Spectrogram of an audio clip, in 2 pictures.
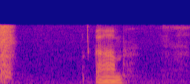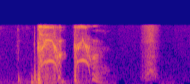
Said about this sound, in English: I got to clear my throat.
